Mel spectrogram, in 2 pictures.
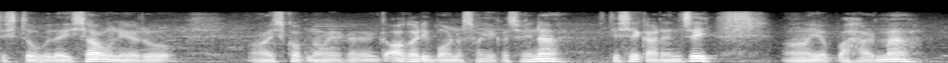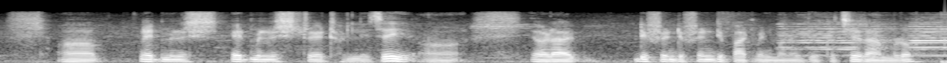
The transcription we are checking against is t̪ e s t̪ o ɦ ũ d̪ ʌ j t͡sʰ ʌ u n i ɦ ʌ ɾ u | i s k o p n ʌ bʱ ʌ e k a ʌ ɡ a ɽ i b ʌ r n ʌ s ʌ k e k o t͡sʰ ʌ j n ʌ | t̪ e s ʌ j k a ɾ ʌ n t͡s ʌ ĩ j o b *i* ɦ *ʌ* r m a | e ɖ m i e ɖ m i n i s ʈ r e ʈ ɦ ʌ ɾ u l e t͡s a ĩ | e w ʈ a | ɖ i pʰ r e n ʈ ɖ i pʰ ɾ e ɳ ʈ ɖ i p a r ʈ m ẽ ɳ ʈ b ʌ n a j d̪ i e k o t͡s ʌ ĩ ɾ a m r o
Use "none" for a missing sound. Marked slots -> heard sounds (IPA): a, a

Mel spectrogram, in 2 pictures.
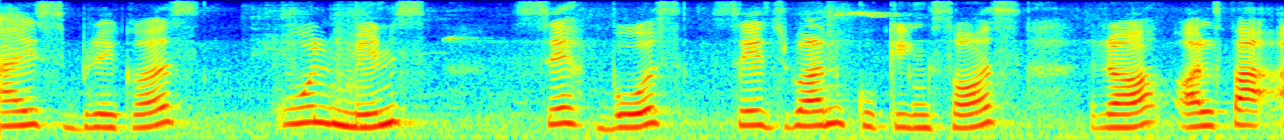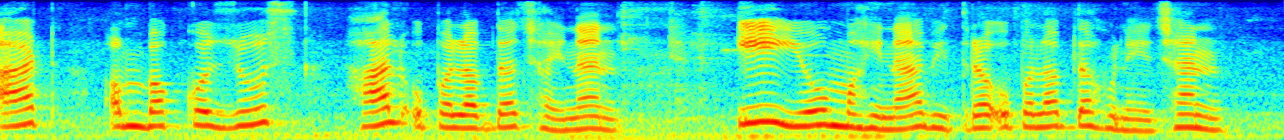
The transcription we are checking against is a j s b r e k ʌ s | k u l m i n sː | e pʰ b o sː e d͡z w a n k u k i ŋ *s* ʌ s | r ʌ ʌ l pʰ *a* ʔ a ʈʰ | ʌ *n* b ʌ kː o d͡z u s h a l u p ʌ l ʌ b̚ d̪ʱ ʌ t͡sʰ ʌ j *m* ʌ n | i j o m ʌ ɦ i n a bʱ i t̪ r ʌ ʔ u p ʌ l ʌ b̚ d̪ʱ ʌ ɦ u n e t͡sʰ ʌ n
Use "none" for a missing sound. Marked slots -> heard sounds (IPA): s, a, m, n

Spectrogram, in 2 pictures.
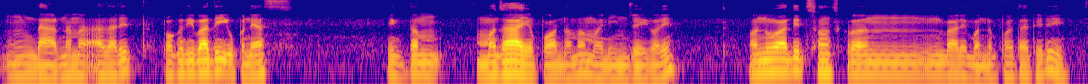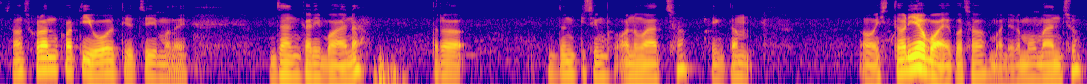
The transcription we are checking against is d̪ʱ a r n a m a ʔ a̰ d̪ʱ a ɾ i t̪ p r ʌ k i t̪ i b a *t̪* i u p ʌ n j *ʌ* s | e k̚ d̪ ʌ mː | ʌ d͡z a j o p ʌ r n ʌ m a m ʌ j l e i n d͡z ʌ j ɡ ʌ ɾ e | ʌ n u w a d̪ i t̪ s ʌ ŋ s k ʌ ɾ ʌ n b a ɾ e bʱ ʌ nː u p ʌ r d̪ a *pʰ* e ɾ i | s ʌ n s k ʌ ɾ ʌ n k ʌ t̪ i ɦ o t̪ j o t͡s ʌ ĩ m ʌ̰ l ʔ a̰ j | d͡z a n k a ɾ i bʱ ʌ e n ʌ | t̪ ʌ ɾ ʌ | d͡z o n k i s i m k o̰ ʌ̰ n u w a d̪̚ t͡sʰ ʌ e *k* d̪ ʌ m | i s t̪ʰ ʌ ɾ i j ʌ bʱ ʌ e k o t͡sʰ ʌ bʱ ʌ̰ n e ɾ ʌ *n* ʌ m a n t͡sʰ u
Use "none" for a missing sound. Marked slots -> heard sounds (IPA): d̪, a, pʰ, k, m

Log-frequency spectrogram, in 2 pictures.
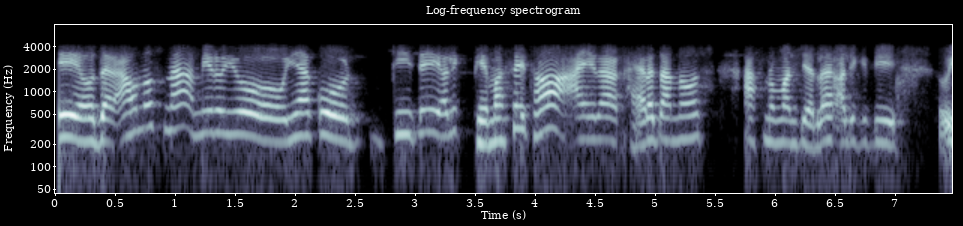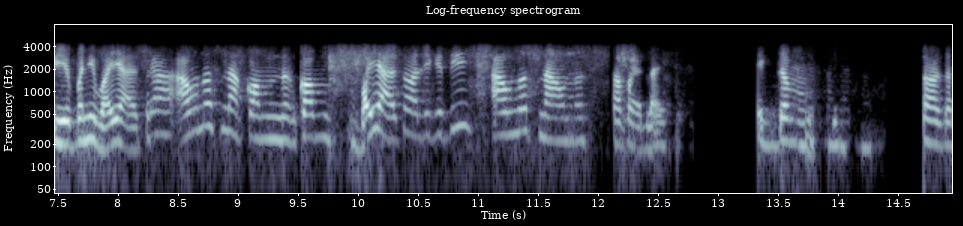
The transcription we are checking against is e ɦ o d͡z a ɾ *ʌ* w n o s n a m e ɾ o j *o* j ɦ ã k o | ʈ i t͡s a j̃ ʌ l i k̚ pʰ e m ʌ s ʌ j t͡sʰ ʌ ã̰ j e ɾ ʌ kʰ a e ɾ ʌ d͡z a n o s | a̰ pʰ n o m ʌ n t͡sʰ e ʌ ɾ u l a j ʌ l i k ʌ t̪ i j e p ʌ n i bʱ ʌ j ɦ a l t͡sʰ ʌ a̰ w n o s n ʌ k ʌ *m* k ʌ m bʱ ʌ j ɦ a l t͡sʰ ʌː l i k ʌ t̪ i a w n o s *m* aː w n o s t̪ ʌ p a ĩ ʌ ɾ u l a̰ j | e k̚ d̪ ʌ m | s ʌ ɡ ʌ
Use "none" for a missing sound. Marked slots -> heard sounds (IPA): a, o, m, n

